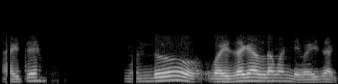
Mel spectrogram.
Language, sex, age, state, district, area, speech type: Telugu, male, 18-30, Andhra Pradesh, West Godavari, rural, conversation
